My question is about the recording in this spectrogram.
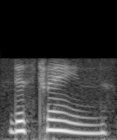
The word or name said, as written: distrain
